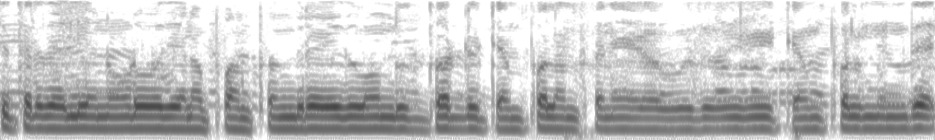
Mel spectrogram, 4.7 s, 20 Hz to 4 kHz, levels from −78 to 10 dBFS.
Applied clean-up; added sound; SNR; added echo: none; none; none; none.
